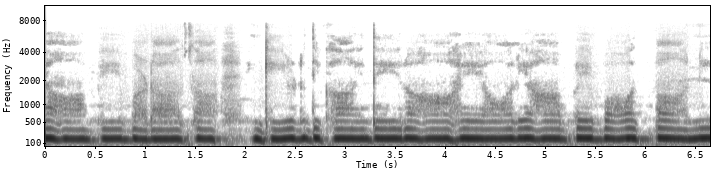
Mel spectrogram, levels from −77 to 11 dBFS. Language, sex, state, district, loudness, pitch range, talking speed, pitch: Hindi, female, Maharashtra, Washim, -11 LUFS, 170-175 Hz, 125 wpm, 175 Hz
